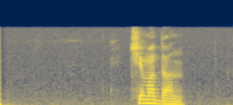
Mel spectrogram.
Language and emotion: Russian, neutral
